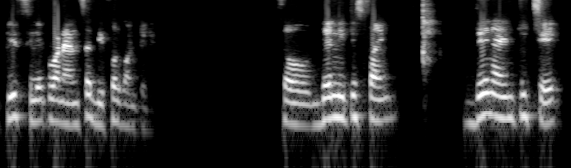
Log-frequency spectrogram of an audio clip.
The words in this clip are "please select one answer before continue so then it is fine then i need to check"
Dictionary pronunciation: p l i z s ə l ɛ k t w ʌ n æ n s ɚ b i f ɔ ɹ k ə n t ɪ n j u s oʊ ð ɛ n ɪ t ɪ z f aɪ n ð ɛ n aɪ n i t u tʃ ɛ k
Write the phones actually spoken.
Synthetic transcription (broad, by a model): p l i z s ə l ɛ k t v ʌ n æ n s ɚ b i f ɔ ɹ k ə n t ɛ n s oʊ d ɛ n ɪ t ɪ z f aɪ n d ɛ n aɪ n t u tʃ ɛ k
